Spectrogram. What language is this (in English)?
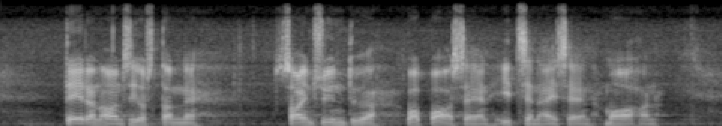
Finnish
